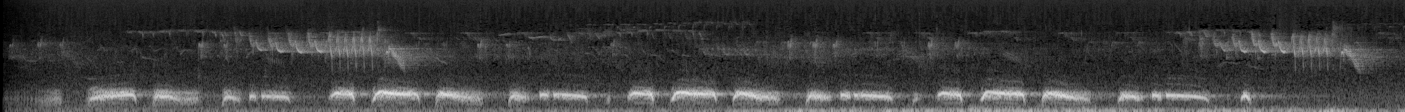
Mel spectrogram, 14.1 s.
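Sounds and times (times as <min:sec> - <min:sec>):
common wood pigeon cooing: 0:00.4 - 0:13.0.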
